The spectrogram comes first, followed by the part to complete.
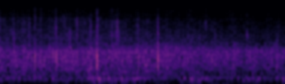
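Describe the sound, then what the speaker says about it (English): An audience at a State of the County Address applauds American Heart Association speaker Peter Pimentel: a continuous wash of many hands clapping, steady and moderately loud, with a few sharper claps standing out. "Give Peter a round of applause."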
